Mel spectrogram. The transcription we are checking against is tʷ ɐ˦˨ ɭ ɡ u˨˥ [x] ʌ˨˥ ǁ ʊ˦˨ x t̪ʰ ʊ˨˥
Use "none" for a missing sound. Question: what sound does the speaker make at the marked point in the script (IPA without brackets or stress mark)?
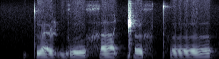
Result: x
